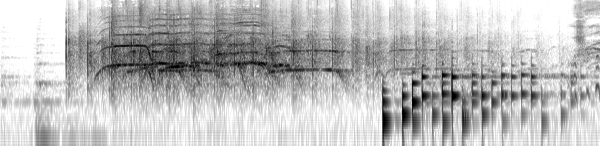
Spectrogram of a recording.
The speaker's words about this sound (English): That applause was a rush. Yes, I'm totally used to getting applause like that all the time.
